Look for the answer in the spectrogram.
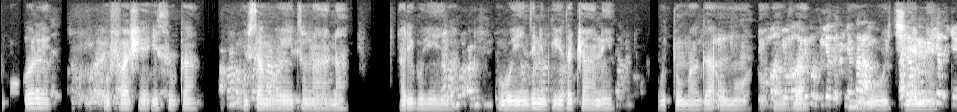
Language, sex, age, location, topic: Kinyarwanda, male, 18-24, Musanze, agriculture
